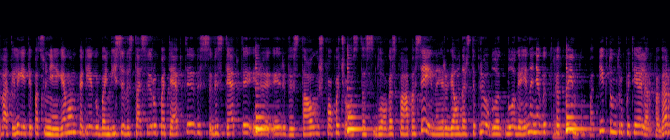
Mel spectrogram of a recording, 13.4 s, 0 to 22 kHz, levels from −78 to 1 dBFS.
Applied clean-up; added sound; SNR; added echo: none; Bowed string instrument; -3 dB; reverberation time 0.6 s.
